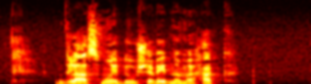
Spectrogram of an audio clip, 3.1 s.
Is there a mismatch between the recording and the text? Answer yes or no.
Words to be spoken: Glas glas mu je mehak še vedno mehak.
yes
